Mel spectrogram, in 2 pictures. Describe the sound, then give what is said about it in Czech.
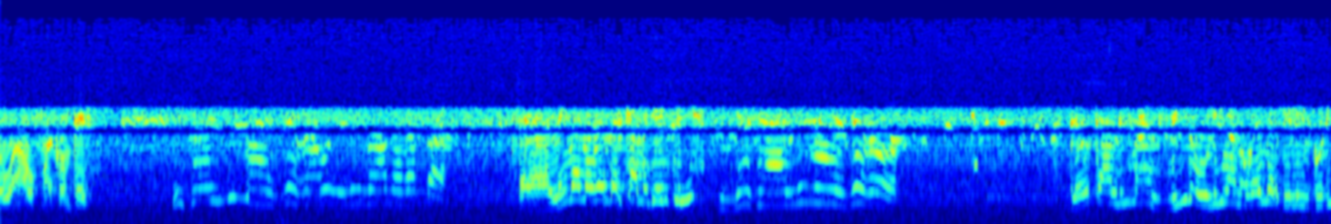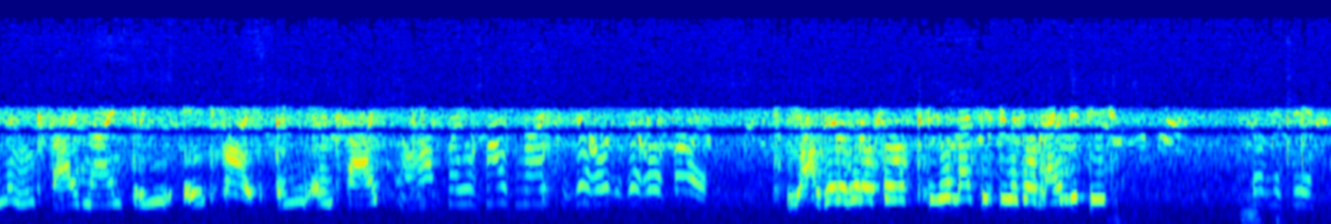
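A tinny, narrow-band amateur radio voice transmission with an echo effect, a contest call from station Oscar Mexico Zero Alpha, running almost continuously beneath a steady high-pitched whistle tone. “Co se to tam děje? Tam pouští nějaký echo, nebo se poslouchá?”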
